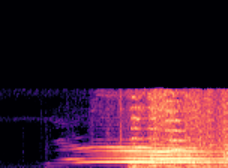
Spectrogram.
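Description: Hawk's long screech swelling in and then held, wavering slightly. About a second in, a loud rush of sound comes in under it as the hawk swoops low.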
